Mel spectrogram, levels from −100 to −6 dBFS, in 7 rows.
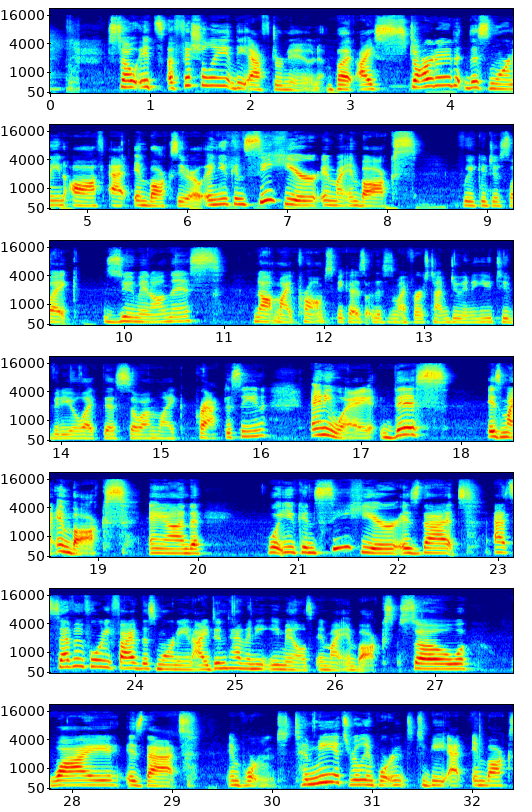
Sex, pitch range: female, 185-240 Hz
